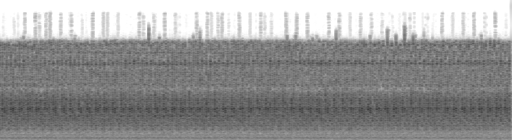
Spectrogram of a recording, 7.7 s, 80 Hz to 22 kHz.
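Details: Hyundai ix35 G4KD engine, 66,000 km, cold after 12 hours standing outdoors, idling with a sharp, regular ticking knock about three a second; piston knock from scoring in cylinders 2, 3 and 4.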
